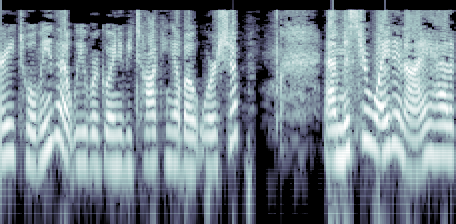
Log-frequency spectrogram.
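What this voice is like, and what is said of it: Usual voice. Nothing is said of it.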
